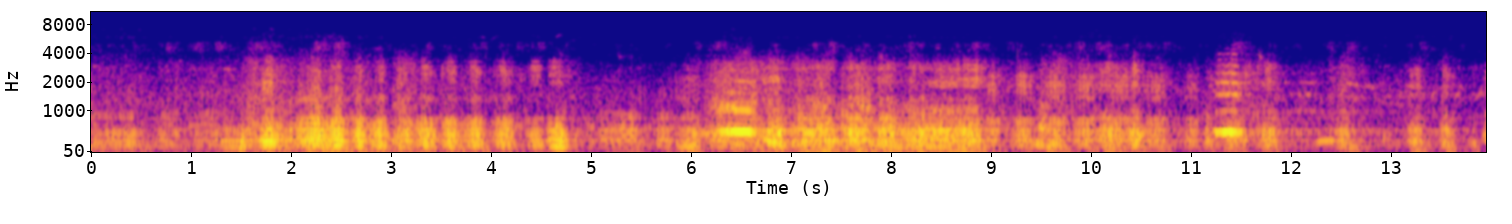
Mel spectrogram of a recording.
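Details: Hippopotamus giving a long series of deep, pulsing grunts and honks. The rapid throbbing bursts swell and fade over about fourteen seconds, with brief louder peaks near the middle and toward the end.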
